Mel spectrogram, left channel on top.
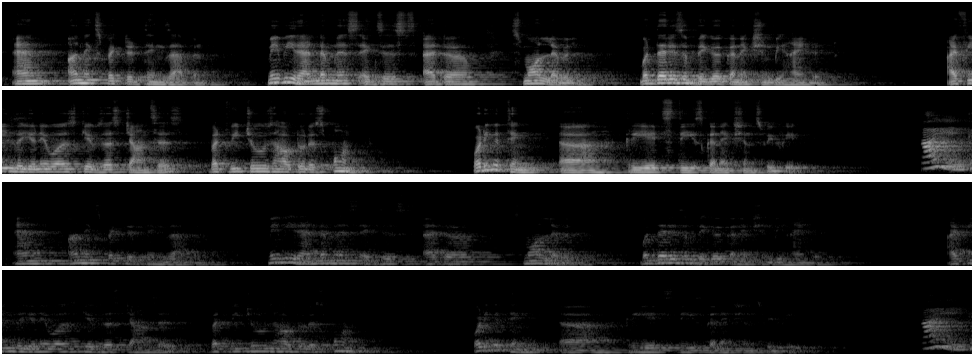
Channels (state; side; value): quieter; right; 14.5 dB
